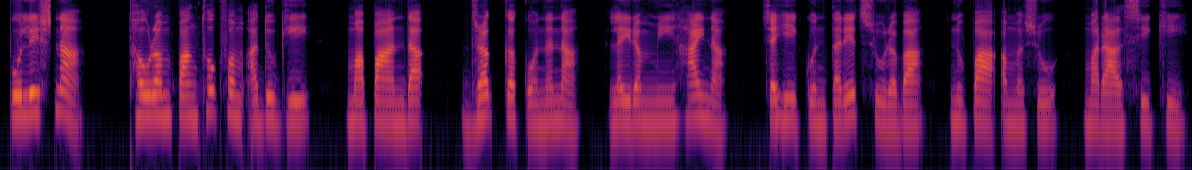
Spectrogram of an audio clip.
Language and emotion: Manipuri, neutral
